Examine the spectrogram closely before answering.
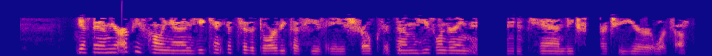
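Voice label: Incident Tactical, scanner audio recording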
